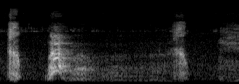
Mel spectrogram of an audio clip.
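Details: Domestic duck giving three short, raspy quacks, the middle one loudest and drawn out slightly, with a faint fourth call at the end.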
